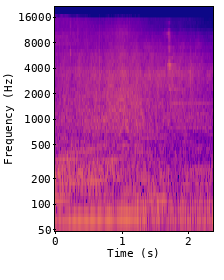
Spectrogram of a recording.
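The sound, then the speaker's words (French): A car with a punctured tyre accelerates hard to escape pursuers. Its loud, steady engine roar fills the whole clip without a break. “Jacques enfonce la pédale et met de la distance avec ses poursuivants”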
